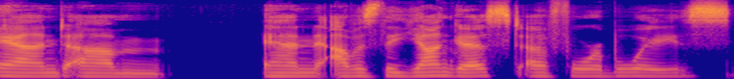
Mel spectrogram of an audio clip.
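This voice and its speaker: A woman with a Southern US accent and a very deep, low pitch, in a very clean recording with a silent background and a dry, close sound with no echo. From South Carolina (Florence). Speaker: family law attorney and firm founder. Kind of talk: casual podcast interview.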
